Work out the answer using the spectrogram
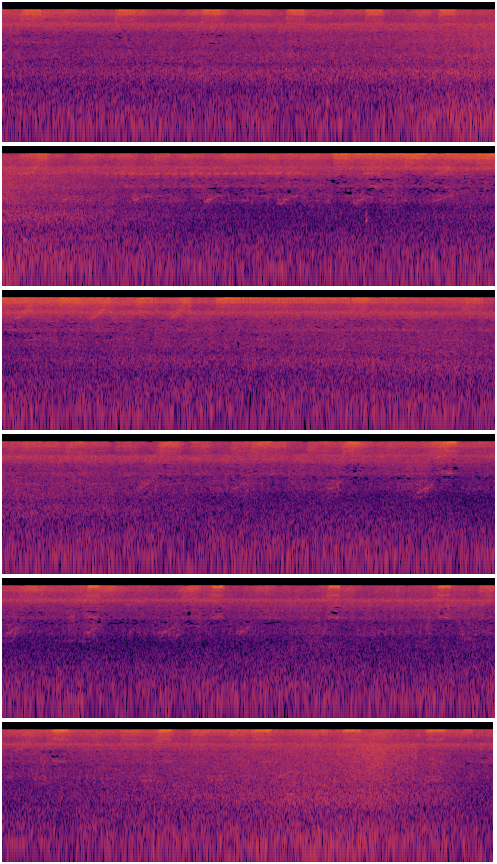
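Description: A steady rushing noise that swells briefly about five seconds in and again near the end.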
